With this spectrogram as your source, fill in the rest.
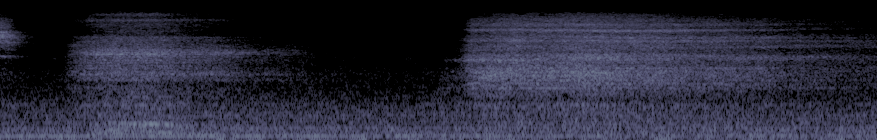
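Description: Deep breaths drawn during a yoga stretch in a functional flow class, two long, slow airy inhale-exhale swells, close and quiet, with no talking.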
